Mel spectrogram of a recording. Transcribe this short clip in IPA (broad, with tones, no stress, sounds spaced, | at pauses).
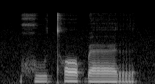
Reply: x u˧ tʰ ɔ˥ ɓ æ˧ r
